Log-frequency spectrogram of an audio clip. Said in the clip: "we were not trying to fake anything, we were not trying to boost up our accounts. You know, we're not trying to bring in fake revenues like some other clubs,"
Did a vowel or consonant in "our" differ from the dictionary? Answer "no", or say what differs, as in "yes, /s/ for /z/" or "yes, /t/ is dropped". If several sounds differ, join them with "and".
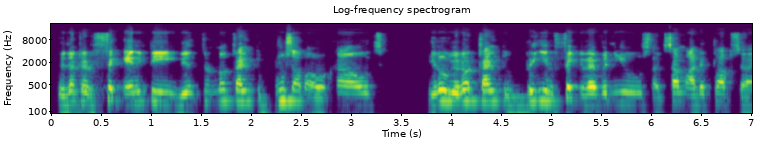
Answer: yes, /w/ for /ɹ/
